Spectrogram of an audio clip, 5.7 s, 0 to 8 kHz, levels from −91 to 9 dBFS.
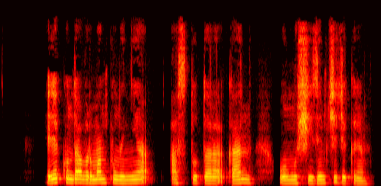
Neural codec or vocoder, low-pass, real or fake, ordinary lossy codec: none; 7.2 kHz; real; MP3, 64 kbps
